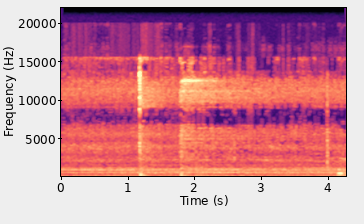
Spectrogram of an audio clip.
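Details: Perfect brand oxygen concentrator set to 5 litres producing oxygen, with a water humidifier bottle; steady low motor hum with a few handling clicks, running normally.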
